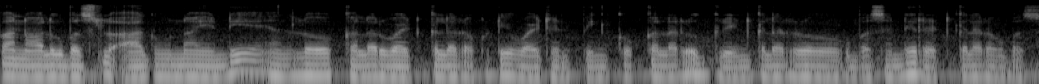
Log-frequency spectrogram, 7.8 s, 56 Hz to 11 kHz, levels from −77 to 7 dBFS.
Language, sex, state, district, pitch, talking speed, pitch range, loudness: Telugu, male, Andhra Pradesh, Visakhapatnam, 90 Hz, 210 wpm, 85-95 Hz, -31 LUFS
